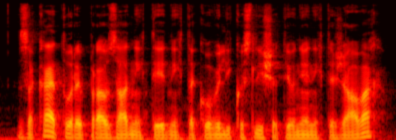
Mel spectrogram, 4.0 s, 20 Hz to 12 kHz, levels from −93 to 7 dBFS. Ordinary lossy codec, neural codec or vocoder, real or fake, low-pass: none; none; real; 10.8 kHz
